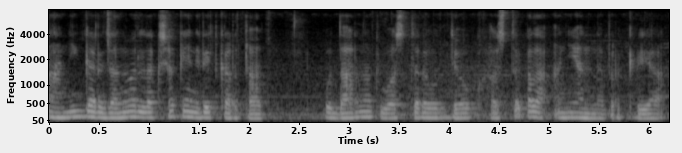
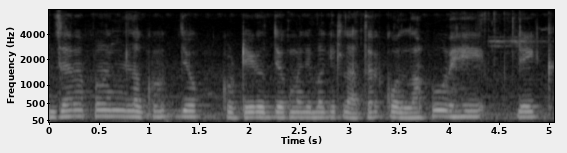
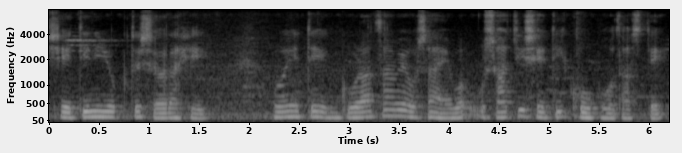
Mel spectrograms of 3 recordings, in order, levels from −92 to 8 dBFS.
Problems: constant background noise, background conversations at intervals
